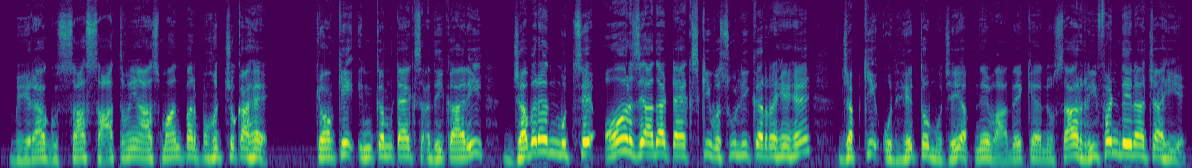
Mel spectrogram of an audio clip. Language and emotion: Hindi, angry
